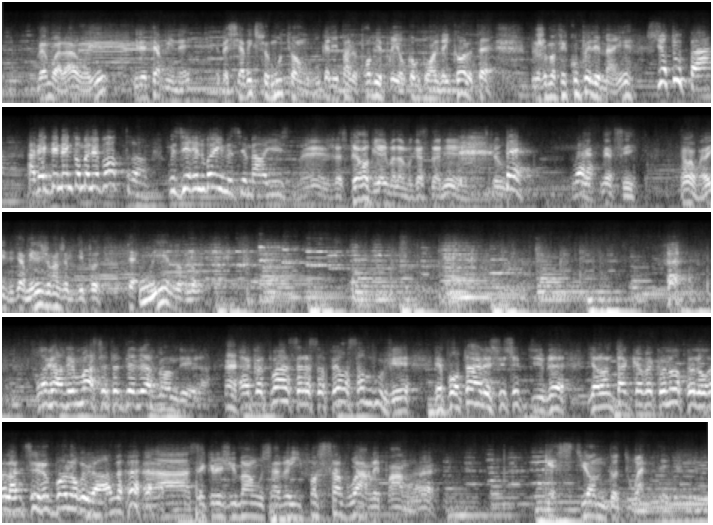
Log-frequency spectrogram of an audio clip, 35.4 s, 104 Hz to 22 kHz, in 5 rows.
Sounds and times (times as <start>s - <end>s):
Music: 0.0s - 35.4s.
